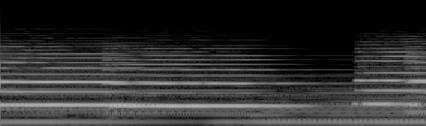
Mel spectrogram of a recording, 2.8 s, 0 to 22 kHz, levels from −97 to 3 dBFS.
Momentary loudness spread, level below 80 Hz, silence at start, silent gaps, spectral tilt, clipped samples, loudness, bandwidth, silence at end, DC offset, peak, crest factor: 15 LU; -62 dBFS; 0 s; none; -4 dB/octave; under 0.1%; -30 LUFS; 8 kHz; 0 s; under 0.1%; -18 dBFS; 12 dB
